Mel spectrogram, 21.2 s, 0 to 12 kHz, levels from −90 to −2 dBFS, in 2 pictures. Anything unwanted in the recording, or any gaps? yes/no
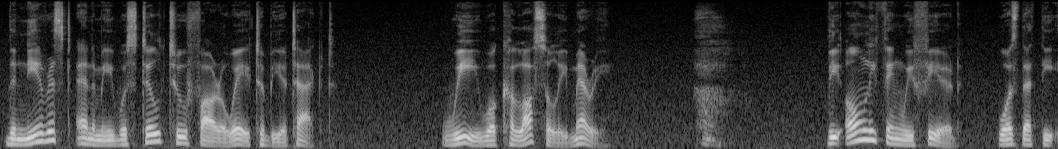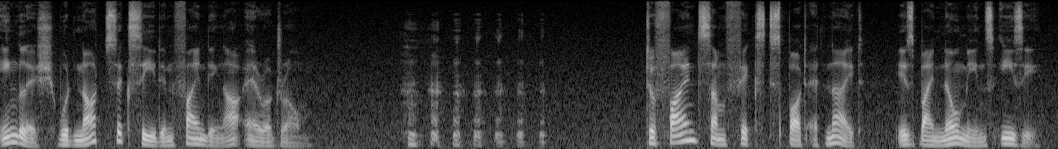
yes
